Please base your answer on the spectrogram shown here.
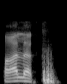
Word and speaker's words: Palak: pronounce someone's name properly if you pronounce her name as palak it's eyelash if you say palak it means spinach so that's the difference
